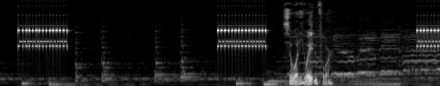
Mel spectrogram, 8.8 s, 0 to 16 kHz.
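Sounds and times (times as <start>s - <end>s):
telephone ringing with a loud rapid electronic trill: 0.4s - 1.4s, 4.4s - 5.4s, 8.4s - 8.8s
speech: 5.8s - 6.8s.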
